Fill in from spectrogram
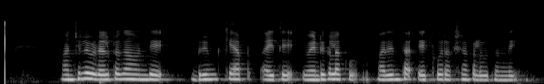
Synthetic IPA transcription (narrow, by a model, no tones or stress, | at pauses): mɐɲt͡ʃuluʋiɽɐlpɐɡaːuɳɖe̞ːbɾimkjaːpɐjit̪e̞̰ːʋeɳɖikɐlɐkumɐɾint̪ɐʔe̞kːuʋɐɾɐkʂɐɳɐkɐluɡut̪und̪i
